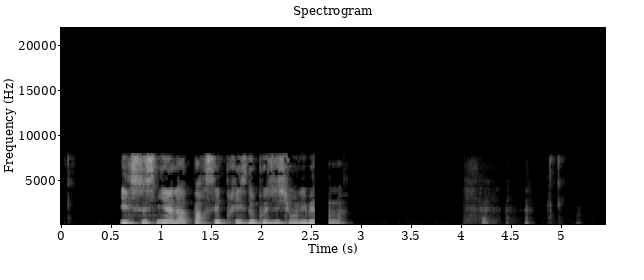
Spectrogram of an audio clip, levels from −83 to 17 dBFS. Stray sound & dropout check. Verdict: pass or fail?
fail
